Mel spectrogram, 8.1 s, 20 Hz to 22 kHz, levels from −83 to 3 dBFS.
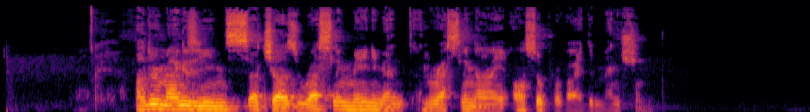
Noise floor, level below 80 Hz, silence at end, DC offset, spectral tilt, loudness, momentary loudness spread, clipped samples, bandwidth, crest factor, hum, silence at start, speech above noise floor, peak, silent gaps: -76 dBFS; -54 dBFS; 1.75 s; under 0.1%; -4.5 dB/octave; -16 LUFS; 18 LU; under 0.1%; 16.5 kHz; 18 dB; none; 1.35 s; 59 dB; -2 dBFS; none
